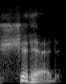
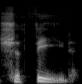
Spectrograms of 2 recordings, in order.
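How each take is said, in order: First: It sounds like the English word 'shithead'. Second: It sounds like 'shatheed', with a long ending vowel. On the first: This is how the spelling looked to the reader. The speaker calls it wrong. "I thought it was shithead" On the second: This is how the name's owner says it. The speaker calls it right. "She pronounced it Shatheed"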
